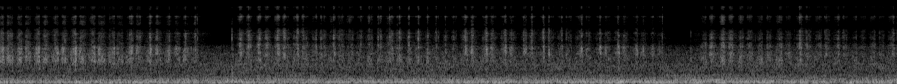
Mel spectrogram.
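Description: A gold-coloured metal coin held in the fingers is scraped repeatedly across the latex scratch-off layer of a small, flat, thin "Sorte 7" paper scratch-off lottery card lying on a dark mat. The result is a steady, continuous rasping scratch with a low rumbling body and a bright, gritty edge, paused briefly around 2 and 7 seconds.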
